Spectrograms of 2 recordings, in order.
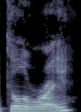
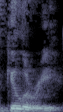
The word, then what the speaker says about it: Guillory: date series by jasmine gilroy did i pronounce her last name right i know you know right it's i believe it's guillory oh thank you i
